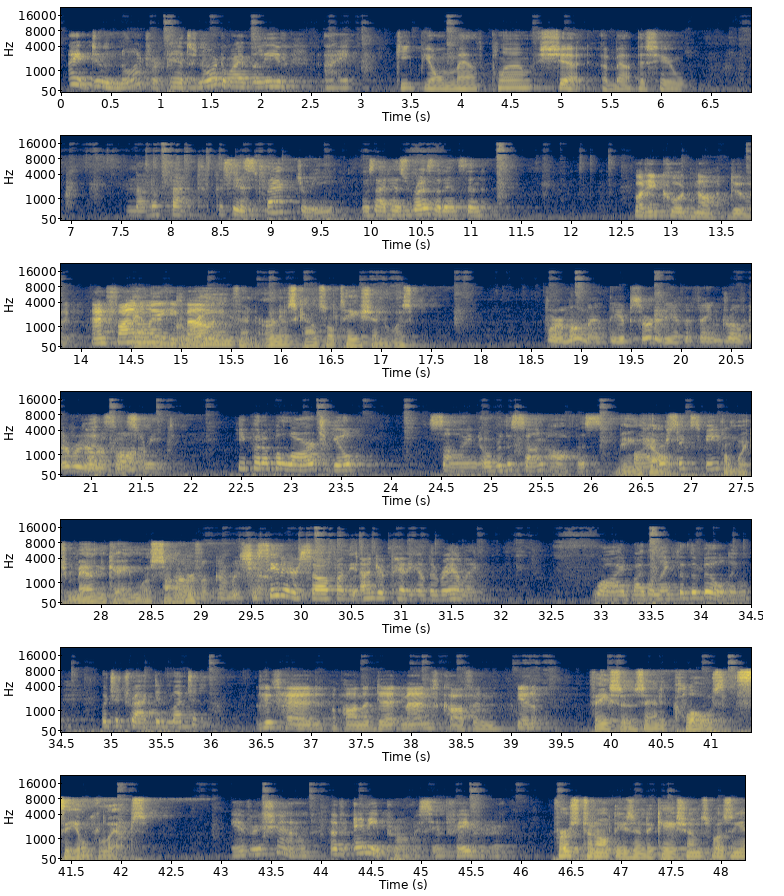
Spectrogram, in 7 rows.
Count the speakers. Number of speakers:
7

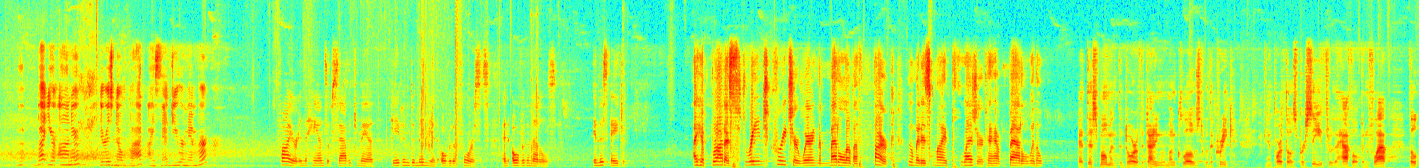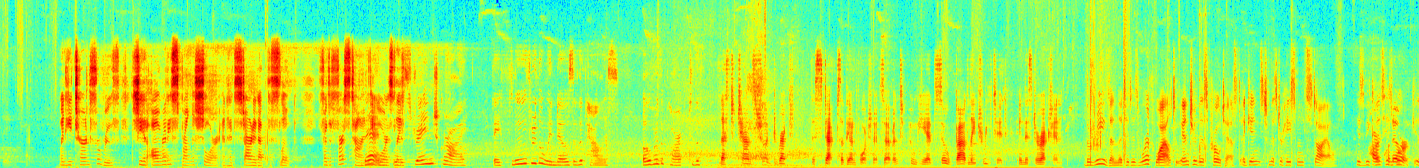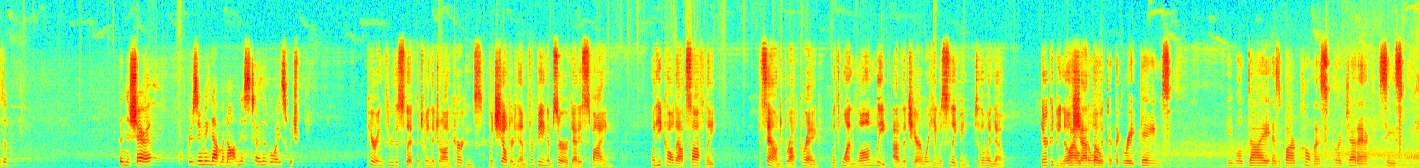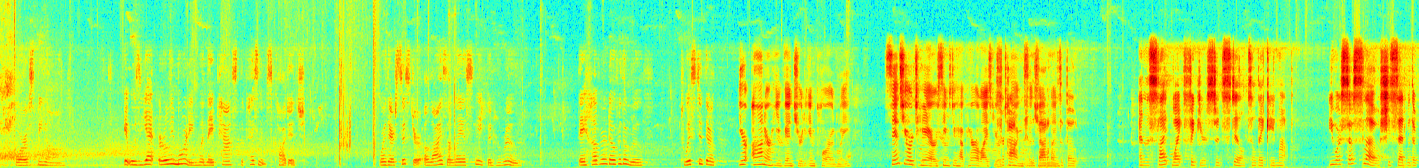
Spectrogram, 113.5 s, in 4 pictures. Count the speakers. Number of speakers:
10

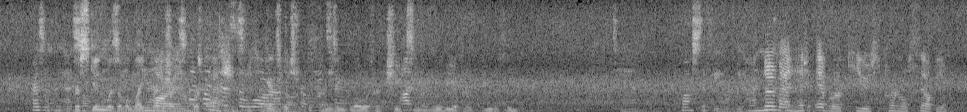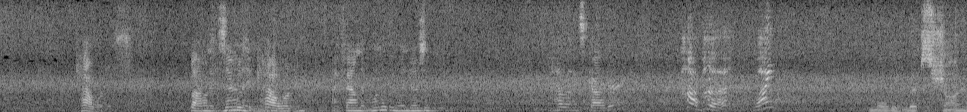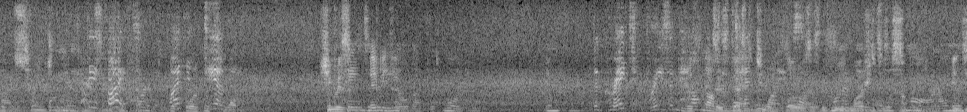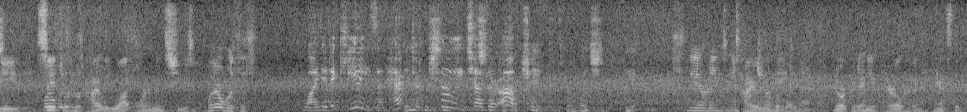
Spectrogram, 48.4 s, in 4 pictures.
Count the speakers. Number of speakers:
4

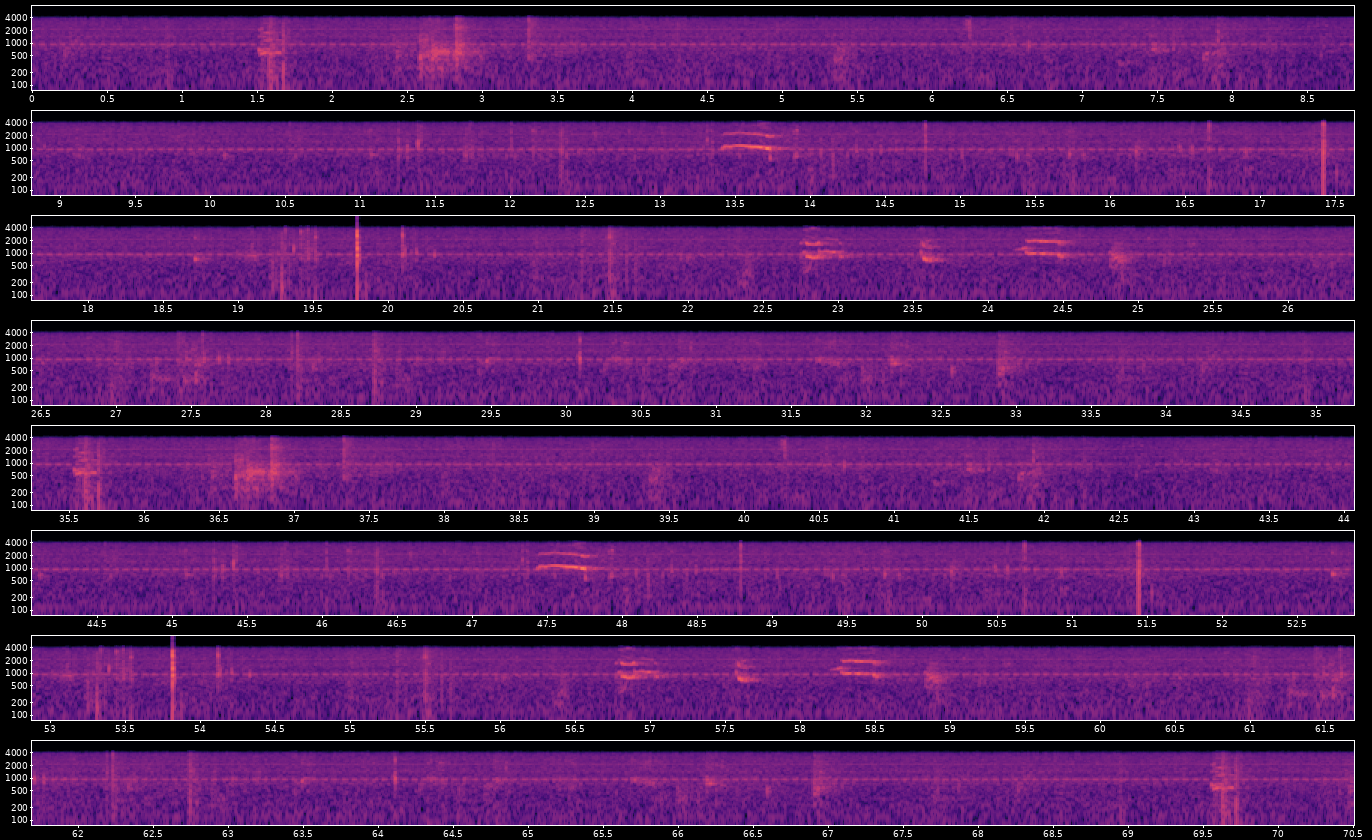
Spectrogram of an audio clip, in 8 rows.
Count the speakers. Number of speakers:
0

